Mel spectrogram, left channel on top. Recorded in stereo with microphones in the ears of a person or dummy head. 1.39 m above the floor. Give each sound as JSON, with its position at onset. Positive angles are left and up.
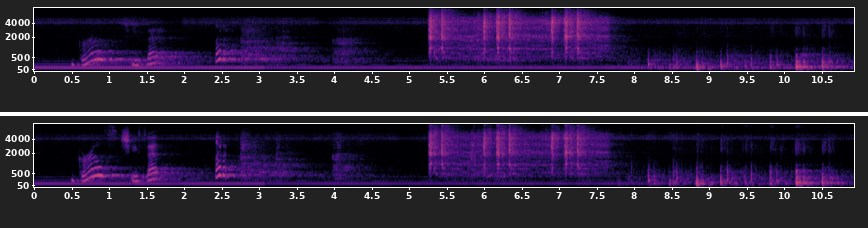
{"t": 0.5, "sound": "a woman speaking", "side_deg": -70, "distance_m": 1.5}
{"t": 2.7, "sound": "a rattle", "side_deg": -65, "distance_m": 8.5}
{"t": 5.2, "sound": "a camera shutter", "side_deg": 5, "distance_m": 1.9}
{"t": 7.8, "sound": "running footsteps", "side_deg": -55, "distance_m": 2.5}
